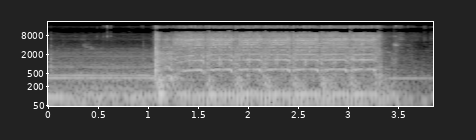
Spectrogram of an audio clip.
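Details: Truckmount carpet cleaner small twin engine cranked during compression test (about 120 on one side): starter spins engine about two seconds with even chugs around three per second, no firing.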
